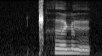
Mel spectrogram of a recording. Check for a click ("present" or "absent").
present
